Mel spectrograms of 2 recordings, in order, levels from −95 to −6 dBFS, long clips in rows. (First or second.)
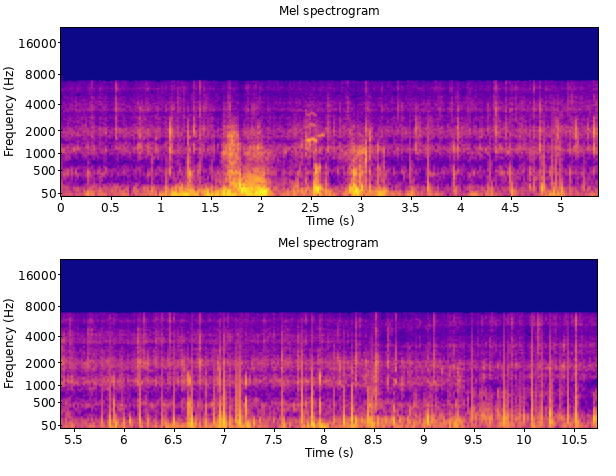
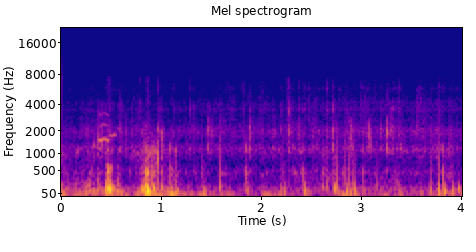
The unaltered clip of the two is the first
